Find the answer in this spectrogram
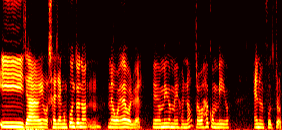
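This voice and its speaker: A woman talks at a fairly quick pace, her fairly high voice monotone and flat in intonation. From Venezuela. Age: 30s. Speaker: journalist. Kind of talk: interview.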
